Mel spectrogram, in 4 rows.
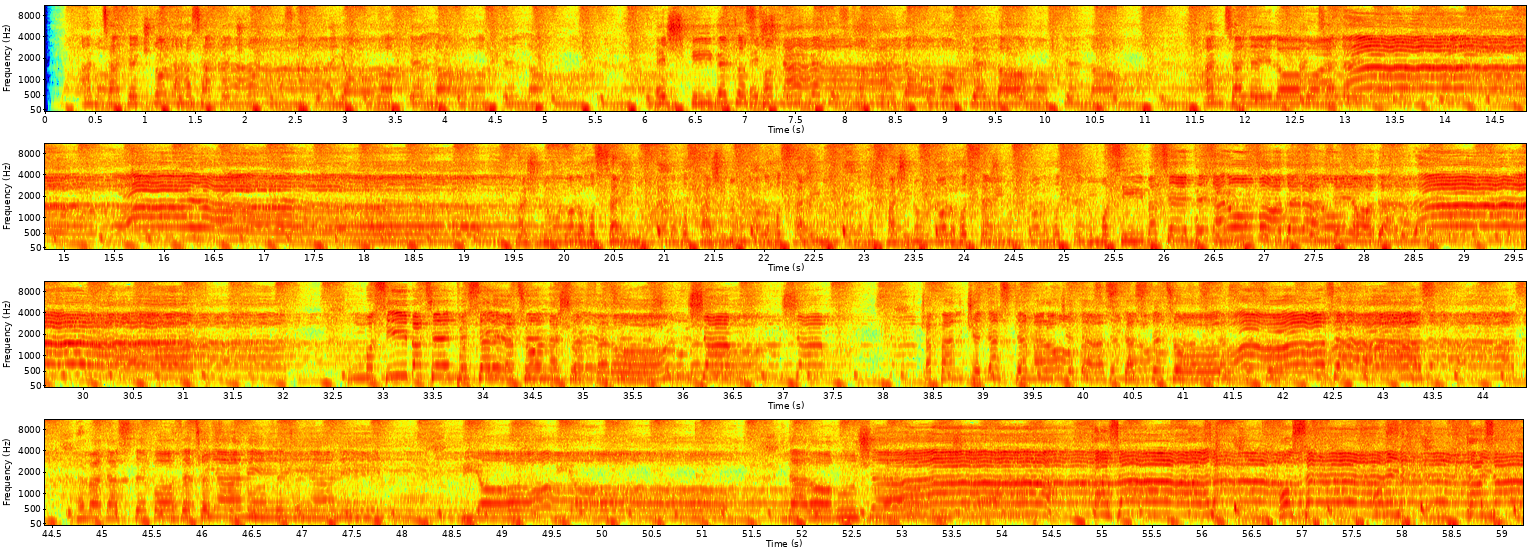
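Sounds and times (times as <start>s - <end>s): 
devotional singing: 0.0s - 59.1s.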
